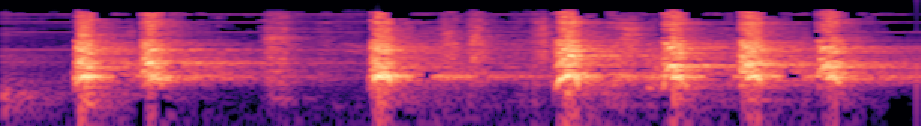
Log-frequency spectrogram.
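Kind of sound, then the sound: animal, dog barking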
